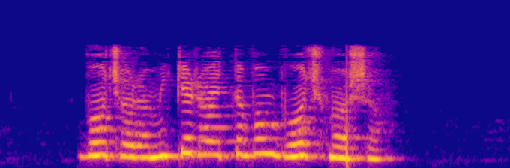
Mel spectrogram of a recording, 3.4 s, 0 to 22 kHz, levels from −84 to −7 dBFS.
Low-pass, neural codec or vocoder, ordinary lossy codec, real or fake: 7.2 kHz; none; AAC, 64 kbps; real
